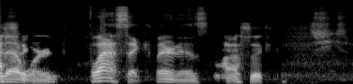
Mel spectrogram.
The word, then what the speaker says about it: Vlasic: Vlasic.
